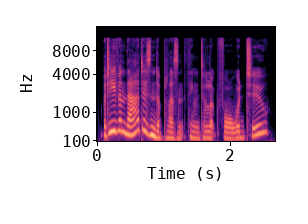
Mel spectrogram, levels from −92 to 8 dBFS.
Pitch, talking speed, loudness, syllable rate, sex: 215 Hz, 245 wpm, -18 LUFS, 5.5 syllables/s, female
